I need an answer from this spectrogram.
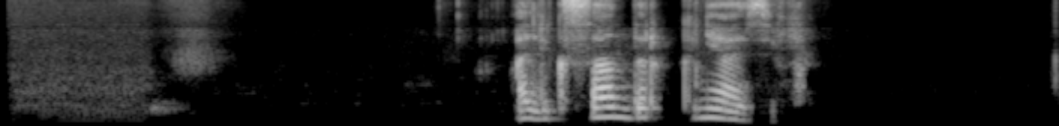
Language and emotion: Russian, neutral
